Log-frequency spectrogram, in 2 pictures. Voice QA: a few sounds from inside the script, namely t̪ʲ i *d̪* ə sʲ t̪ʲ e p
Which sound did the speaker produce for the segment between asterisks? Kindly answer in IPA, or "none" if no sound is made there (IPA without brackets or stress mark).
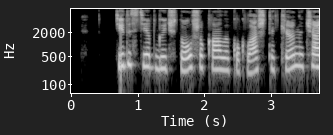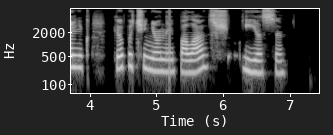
d̪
